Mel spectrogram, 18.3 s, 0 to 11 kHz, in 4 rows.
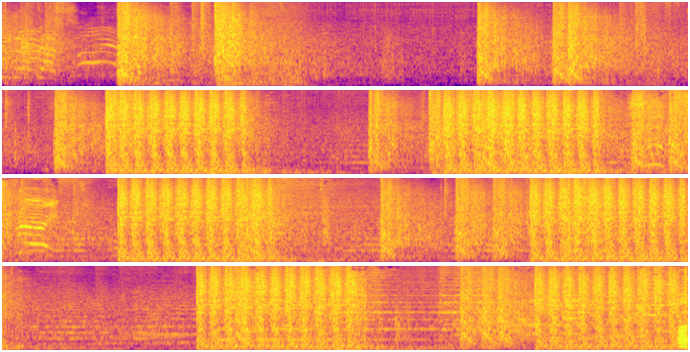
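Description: Bursts of .50 cal machine gun fire from a garrisoned building in the World War II strategy game Company of Heroes 2, loud repeated volleys with short gaps, mixed with other battle gunfire and occasional commentary.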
